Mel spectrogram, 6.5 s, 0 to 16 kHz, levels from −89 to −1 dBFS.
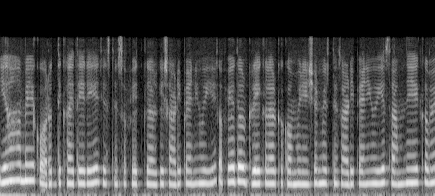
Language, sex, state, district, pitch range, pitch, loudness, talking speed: Hindi, female, Chhattisgarh, Korba, 235-255 Hz, 240 Hz, -16 LUFS, 285 wpm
